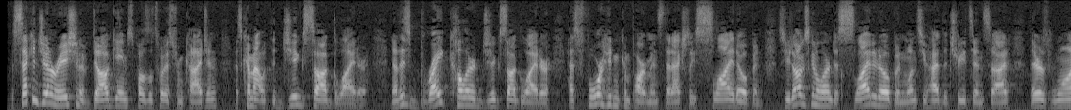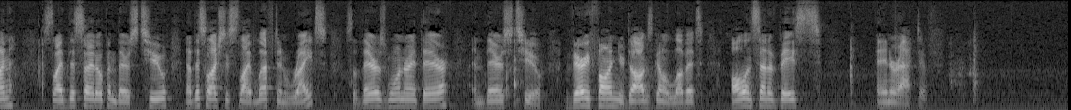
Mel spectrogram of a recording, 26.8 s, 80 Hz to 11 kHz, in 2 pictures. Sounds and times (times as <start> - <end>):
Speech: 0.2 - 23.7, 24.4 - 25.1.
